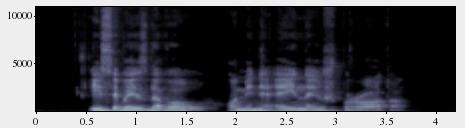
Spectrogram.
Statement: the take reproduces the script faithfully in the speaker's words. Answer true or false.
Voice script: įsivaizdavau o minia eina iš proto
true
